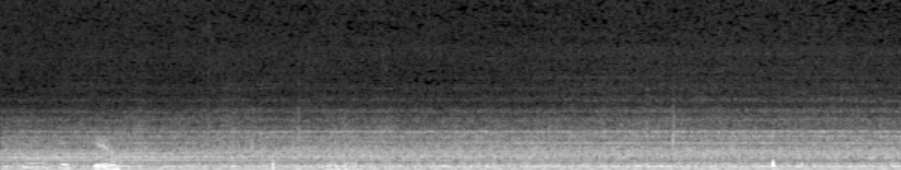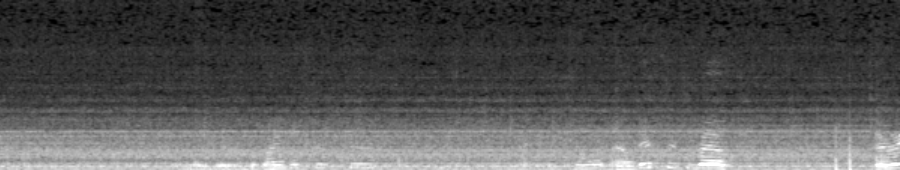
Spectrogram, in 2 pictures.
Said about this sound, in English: If there's a little noise in the background, that's be my air conditioning. It goes on automatically. I can't stop it.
